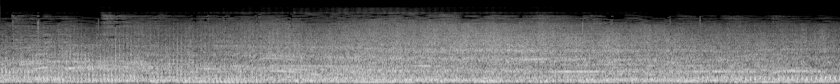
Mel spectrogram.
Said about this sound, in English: Here it comes. This is the plane that's going to do the water rescue demo at 3 o'clock at Juanita Beach. Welcome to Coast Guard again.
